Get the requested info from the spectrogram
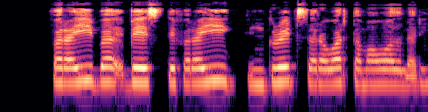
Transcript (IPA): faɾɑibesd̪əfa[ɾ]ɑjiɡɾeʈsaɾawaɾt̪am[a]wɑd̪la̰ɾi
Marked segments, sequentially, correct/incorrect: correct, correct

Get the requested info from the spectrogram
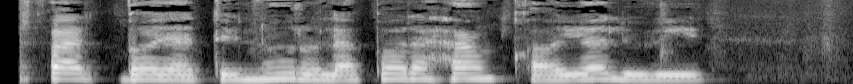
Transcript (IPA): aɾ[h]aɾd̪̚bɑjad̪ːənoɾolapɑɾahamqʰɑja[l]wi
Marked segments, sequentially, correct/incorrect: incorrect, correct

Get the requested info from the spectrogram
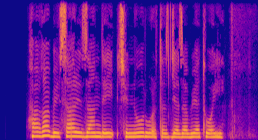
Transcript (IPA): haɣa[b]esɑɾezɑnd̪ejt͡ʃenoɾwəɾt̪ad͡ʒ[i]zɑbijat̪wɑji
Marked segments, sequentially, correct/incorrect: correct, incorrect

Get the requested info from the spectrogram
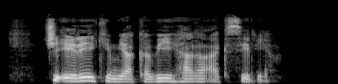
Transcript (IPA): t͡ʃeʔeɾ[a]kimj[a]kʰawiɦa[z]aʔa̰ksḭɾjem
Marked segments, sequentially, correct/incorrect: incorrect, incorrect, incorrect

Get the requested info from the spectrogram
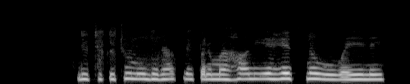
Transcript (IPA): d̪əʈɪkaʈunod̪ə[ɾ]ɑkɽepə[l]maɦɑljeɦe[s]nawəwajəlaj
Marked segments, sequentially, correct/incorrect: correct, incorrect, incorrect

